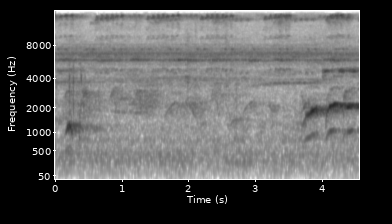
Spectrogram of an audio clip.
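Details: Whistled calls of a magnificent riflebird at display: a short note at the start, then a loud rising whistle held at a higher pitch near the end, set against continuous insect trilling and other faint bird calls.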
